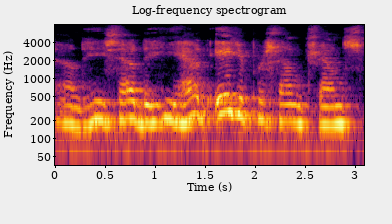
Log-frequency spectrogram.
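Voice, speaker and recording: A woman's fairly low voice with vocal fry, at a very slow pace. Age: 80s+. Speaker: grandmother guest, telling story of her son's accident. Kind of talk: interview answer, recounting a story.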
